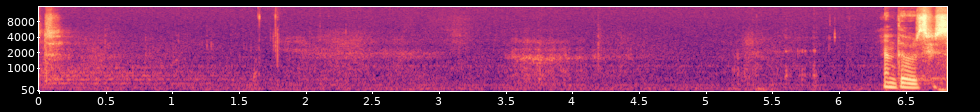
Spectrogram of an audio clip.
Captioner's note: silence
